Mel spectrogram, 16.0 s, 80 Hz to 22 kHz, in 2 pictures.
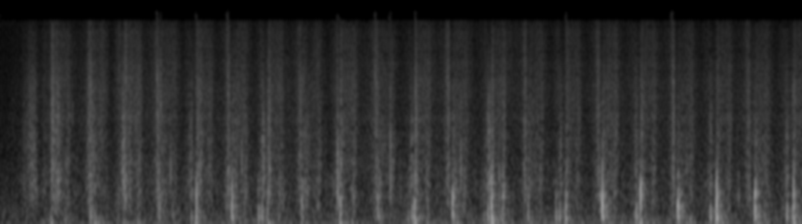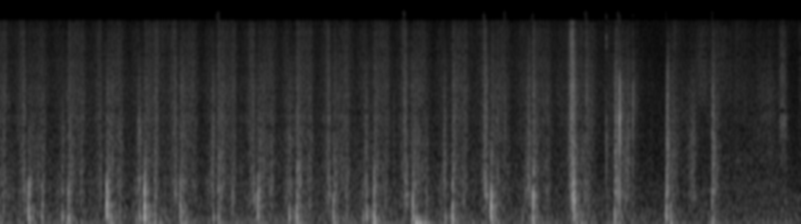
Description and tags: carpet 10c startassneakers run
Running on carpet: low sneakers. Recorded with a ZOOM H2 in a basement of a house, normalized with Audacity.
footstep, steps, footsteps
